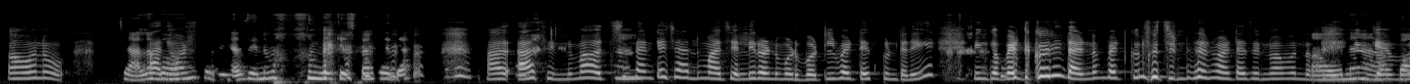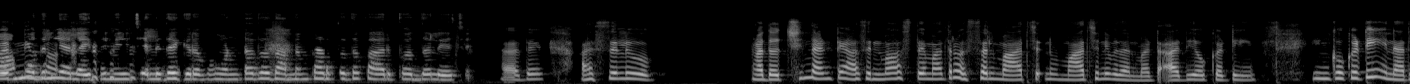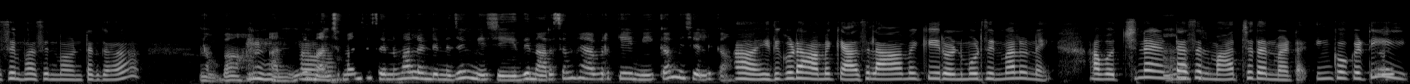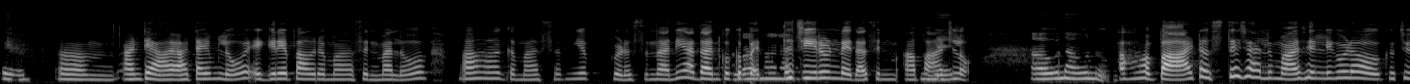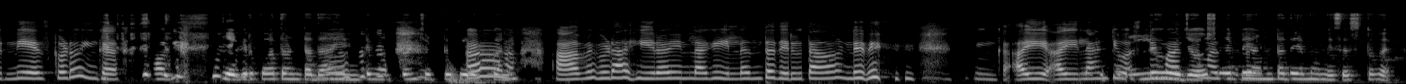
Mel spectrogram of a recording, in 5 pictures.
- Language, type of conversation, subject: Telugu, podcast, సినిమాలు, పాటలు మీకు ఎలా స్ఫూర్తి ఇస్తాయి?
- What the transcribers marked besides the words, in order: other background noise; chuckle; laughing while speaking: "సినిమా మీకు ఇష్టం లేదా? ఆ!"; giggle; laughing while speaking: "కూర్చుంటదనమాట సినిమా ముందు"; chuckle; throat clearing; singing: "మాగమాసం ఎప్పుడొస్తుందని"; distorted speech; static; chuckle; chuckle; chuckle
